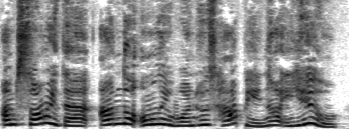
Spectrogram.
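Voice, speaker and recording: Woman voicing Poppy, a high whiny schemer. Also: animated, normal speed, a little mellow. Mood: smug. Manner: whiny, accusing, self-pitying. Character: shallow selfish jealous young woman. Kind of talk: dramatized story dialogue.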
